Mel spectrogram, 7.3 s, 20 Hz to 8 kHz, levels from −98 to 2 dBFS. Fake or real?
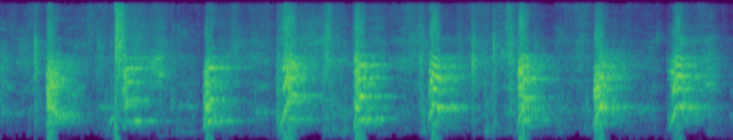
real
